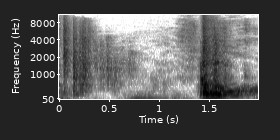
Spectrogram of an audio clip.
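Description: A homemade slingshot shot striking a beer can: a sharp, noisy burst at the start, then after a short lull a second, louder burst with a brief ringing tone that quickly fades.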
